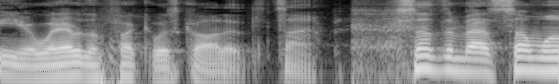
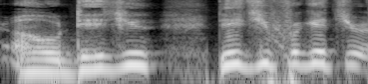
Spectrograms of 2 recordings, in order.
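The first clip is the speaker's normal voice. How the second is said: mock accusing girlfriend; 9 semitones higher than usual. Girlfriend voiced in retold fight.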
